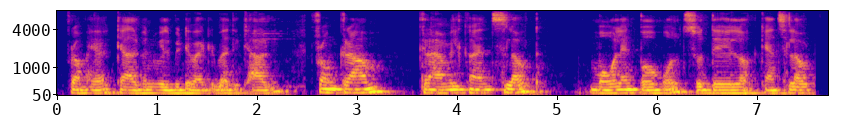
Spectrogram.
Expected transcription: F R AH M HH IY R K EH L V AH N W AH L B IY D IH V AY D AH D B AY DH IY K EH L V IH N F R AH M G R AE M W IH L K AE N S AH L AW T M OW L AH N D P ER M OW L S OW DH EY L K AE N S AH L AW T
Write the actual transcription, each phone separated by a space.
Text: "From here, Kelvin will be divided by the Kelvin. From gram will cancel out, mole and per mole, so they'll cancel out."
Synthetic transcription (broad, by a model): F R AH M HH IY R K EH L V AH N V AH L B IY D IH V AY D AH D B AY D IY K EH L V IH N F R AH M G R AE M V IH L K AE N S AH L AW T M OW L AH N D P ER M OW L S OW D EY L K AE N S AH L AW T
